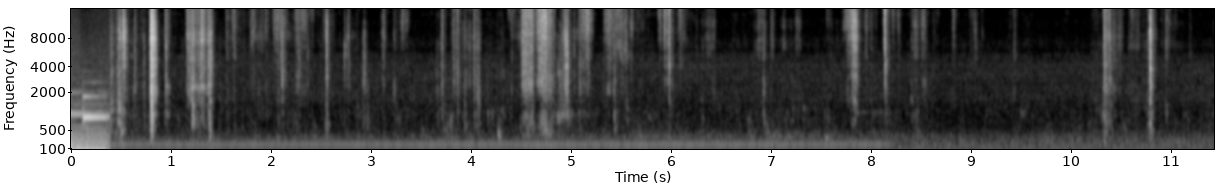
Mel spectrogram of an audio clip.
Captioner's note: cutting paper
